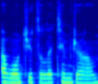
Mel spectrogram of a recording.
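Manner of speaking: private, confidential voice. Player's character grabs a companion's arm and speaks to him really quietly. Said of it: "I'm just gonna say really quietly".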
